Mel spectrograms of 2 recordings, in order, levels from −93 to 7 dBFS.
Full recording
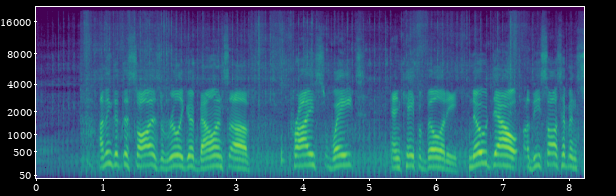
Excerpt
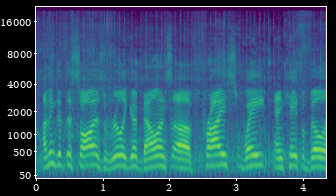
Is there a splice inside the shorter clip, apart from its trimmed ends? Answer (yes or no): yes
